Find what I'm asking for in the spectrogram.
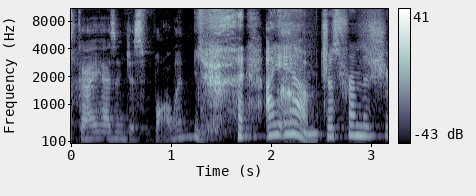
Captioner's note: chuckling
